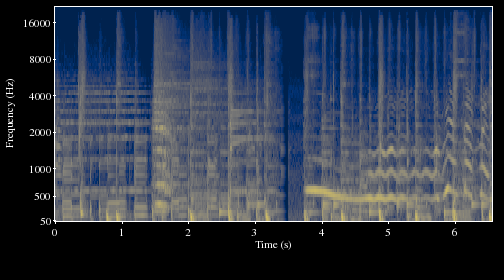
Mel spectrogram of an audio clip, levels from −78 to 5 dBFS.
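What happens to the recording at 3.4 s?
At 3.39 s the sound smears into a fading buzz for about 0.32 s, goes briefly silent, then resumes at 3.73 s with that chunk gone, likely a long network dropout.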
